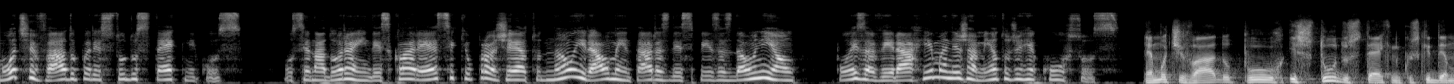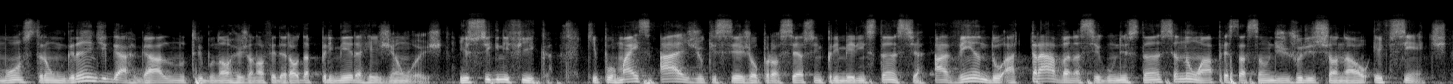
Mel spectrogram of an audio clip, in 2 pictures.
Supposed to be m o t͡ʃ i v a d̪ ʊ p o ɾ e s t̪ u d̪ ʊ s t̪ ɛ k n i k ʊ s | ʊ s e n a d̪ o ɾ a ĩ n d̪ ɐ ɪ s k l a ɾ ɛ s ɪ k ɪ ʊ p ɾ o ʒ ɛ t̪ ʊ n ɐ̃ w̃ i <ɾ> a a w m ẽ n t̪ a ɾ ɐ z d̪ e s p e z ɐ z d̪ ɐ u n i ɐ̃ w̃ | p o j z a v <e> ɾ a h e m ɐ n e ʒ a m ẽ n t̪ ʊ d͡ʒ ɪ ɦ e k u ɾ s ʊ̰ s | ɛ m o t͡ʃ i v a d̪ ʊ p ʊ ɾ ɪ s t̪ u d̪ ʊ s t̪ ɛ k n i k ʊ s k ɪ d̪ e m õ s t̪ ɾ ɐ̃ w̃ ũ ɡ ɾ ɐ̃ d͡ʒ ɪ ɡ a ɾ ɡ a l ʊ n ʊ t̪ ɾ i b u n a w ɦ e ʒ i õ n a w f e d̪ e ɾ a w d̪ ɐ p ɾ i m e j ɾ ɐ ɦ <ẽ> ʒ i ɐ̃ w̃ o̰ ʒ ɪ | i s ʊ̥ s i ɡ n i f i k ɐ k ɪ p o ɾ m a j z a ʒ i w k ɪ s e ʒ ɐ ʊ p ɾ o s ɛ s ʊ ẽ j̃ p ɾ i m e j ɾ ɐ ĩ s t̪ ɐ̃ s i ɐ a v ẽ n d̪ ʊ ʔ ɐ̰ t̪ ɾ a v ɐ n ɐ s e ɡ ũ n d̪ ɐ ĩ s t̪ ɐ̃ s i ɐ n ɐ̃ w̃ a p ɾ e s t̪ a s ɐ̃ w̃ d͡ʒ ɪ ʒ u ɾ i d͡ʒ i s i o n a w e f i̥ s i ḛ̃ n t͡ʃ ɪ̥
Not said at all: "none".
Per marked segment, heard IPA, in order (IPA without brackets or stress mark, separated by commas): ɾ, e, e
